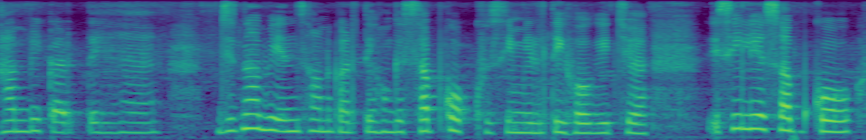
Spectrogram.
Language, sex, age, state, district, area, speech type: Urdu, female, 45-60, Bihar, Khagaria, rural, spontaneous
